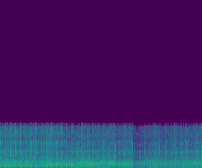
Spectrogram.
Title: Clutch Noise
